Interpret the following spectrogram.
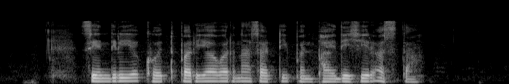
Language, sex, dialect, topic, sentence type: Marathi, male, Southern Konkan, agriculture, statement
